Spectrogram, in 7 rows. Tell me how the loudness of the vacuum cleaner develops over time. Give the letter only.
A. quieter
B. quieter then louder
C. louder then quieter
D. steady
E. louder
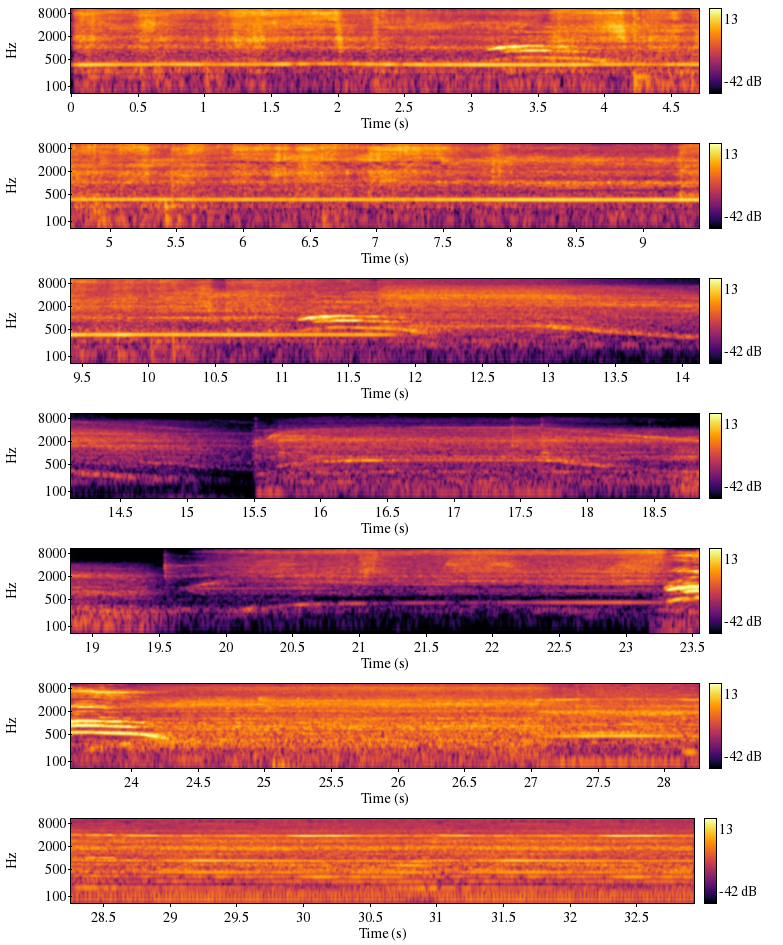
B.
